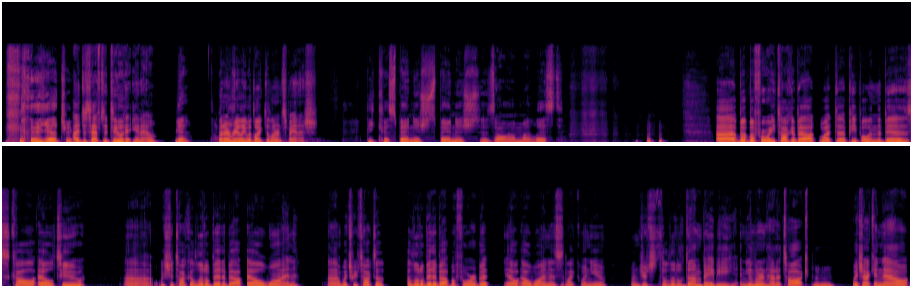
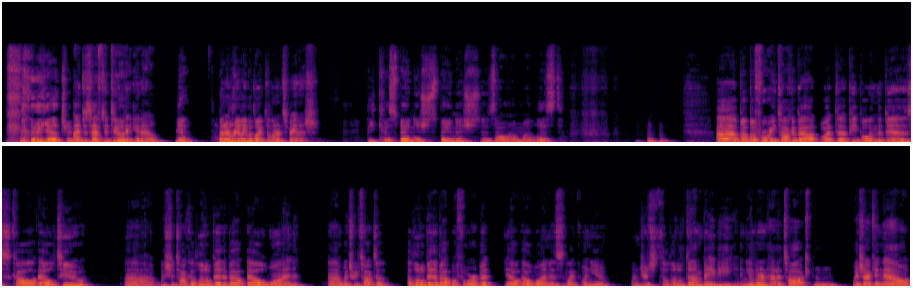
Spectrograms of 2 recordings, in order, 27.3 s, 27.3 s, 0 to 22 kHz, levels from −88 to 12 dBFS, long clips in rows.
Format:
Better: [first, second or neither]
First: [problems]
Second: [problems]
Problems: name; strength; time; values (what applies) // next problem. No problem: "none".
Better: first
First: none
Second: off-mic speech; far // room echo; very slight; dies away in 0.2 s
